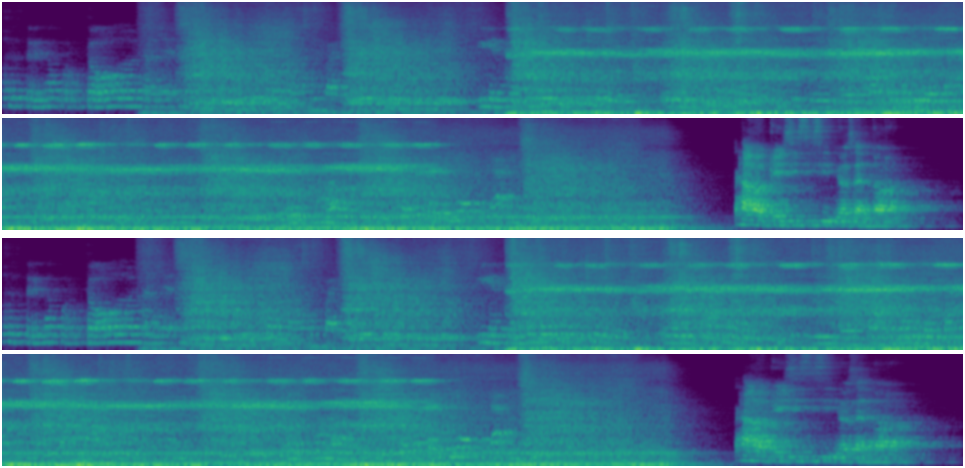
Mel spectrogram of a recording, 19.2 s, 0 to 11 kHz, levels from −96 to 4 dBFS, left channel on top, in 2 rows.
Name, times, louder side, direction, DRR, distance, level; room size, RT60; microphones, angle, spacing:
voice 1, 0.0-4.2 4.7-11.9 12.4-15.1, right 1 dB, 30° right, -6 dB, 0.4 m, -39 dB
sound 1, 1.3-16.0, equal, 90° right, 1.0 m, -36 dB
Cricket / Frog, 5.0-13.9, equal, 70° right, 1.3 m, -28 dB
sound 2, 8.9-16.3, equal, 5° right, 0.7 m, -32 dB
voice 2, 16.9-18.6, left 4 dB, 65° left, 2 dB, 0.4 m, -30 dB
4.0 x 2.1 x 2.3 m, 1.1 s
head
